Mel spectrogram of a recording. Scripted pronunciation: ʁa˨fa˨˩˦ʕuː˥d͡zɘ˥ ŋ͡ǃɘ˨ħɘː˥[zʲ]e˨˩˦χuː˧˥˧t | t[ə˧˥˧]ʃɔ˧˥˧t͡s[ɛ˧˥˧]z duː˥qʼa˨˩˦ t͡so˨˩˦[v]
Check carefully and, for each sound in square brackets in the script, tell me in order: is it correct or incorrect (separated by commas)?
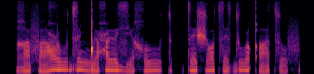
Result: correct, incorrect, incorrect, incorrect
